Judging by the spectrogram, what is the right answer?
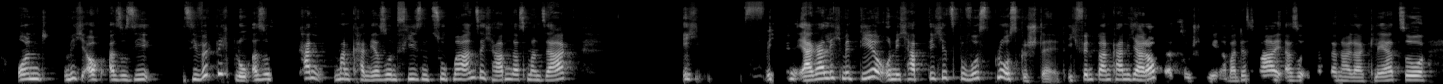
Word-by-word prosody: und 255 +1 +2
mich 255 +5 -1
auch 230 -2 +2
also, 210 0 0
sie 230 +2 -4 0.2
sie 225 +5 -2
wirklich - - +1
blo 180 - +2
also, 240 +3 +1 0.3
kann 285 -2 +1
man 240 +1 -1
kann 215 -3 -3
ja 210 0 +1
so 235 +2 +1
‘n 220 - -1
fiesen 230 -1 -2
Zug 245 +1 -3
mal 240 -1 +4
an 310 - -1
sich 295 -8 -4
haben, 205 +4 +1
dass 230 0 -1
man 210 -2 -2
sagt: 240 +7 +2 1.1
„Ich - - -4
f - - -26 0.6
ich - - -3
bin 255 -1 -2
ärgerlich 265 +10 +6
mit 275 -1 -2
dir 305 +3 +4
und 230 +1 +1
ich 230 +1 -2
habe 235 0 +3
dich 270 - -3
jetzt 305 +1 -4
bewusst 275 +3 -1
bloßgestellt.“ 255 - -1
Ich 185 - -9
finde, 230 0 0
dann 225 0 +2
kann 230 0 +1
ich 230 - -3
halt 205 - +7
auch - - +8
da - - -3
zu 160 - -10
stehen. 135 - -9
Aber 160 - -3
das 205 +2 -6
war 210 +1 +5
also, 180 0 -2
ich - - -13
habe 310 - -18
dann 195 -2 -4
halt 170 -1 -3
erklärt 175 +5 -1
so: 200 -1 +4
230 Hz, 240 wpm, -23 LUFS, 205-260 Hz, 1.1 s, auch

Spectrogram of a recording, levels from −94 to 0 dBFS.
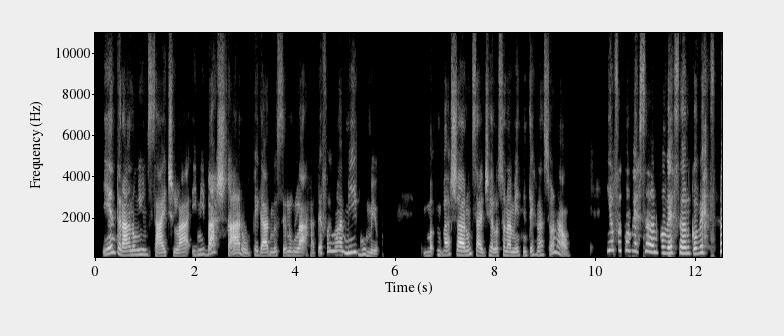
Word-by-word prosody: e 255 - 0
entraram 215 -9 +4
em 230 0 -5
um - - -12
site 165 -3 +2
lá 160 +2 +3
e 200 - -15
me 230 +2 -10
baixaram, 160 -5 +3
pegaram 170 -3 0
meu 175 +2 -10
celular, 180 -1 -1
até - - -7
foi 190 0 -9
um 195 +1 -5
amigo 290 +2 -3
meu. 145 -5 -8 1.0
Ba 185 - -3 0.3
baixaram 200 -1 +4
um 270 - -9
site 175 -9 -1
de - - -6
relacionamento 180 0 -2
internacional. 215 - -4 0.7
E 430 - 0
eu 440 - -4
fui 430 -2 -6
conversando, 390 -4 -1
conversando, 290 -1 +2
conversando, 295 +5 -1
205 Hz, 145 wpm, -24 LUFS, 180-290 Hz, 1.0 s, entraram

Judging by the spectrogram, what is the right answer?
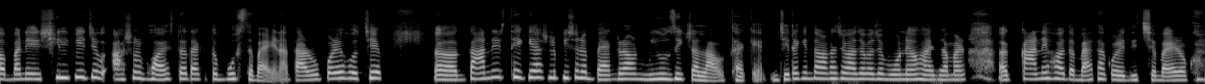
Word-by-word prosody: মানে 250 +1 +1 0.2
শিল্পীর 320 +1 +3
যে 325 - +2 0.2
আসল 280 +5 -1
ভয়েসটা 245 +2 +1
তাকে 245 0 -2
তো - - +2
বুঝতে 250 -1 0
পারি - - -2
না। - - -2
তার 200 0 +3
উপরে 270 +3 +1
হচ্ছে 275 +2 +1 0.7
আ - - +5 0.3
গানের 285 +5 +1
থেকে 325 -2 +2
আসলে 310 0 -2
পিছনে 295 0 +2
ব্যাকগ্রাউন্ড 250 +3 +1
মিউজিকটা 245 -2 +2
লাউড 160 -2 -1
থাকে, 180 - -3 0.2
যেটা 240 +2 +1
কিন্তু 275 0 -3
আমার 265 0 +1
কাছে 270 0 +1
মাঝে, 255 0 +2
মাঝে 250 0 0
মনে 230 0 +1
হয় 220 -1 +2
যে - - -1
আমার 215 0 -1 0.4
আ - - +4 0.2
কানে 250 +2 +2
হয়তো 255 -4 +1
ব্যথা 230 +5 0
করে 210 -2 +1
দিচ্ছে, 210 0 -4
বা - - +2
এরকম। 200 +3 -3
250 Hz, 200 wpm, -23 LUFS, 230-275 Hz, 0.7 s, আ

